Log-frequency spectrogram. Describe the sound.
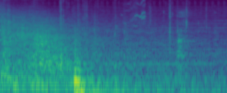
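A single gunshot in a movie scene lands as one brief, dull, low thump that stands out from a steady hissing background.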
